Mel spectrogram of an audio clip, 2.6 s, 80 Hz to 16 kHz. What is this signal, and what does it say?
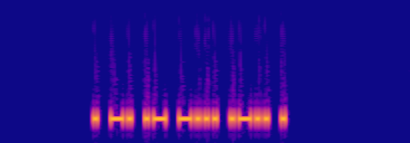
Morse code, heard as a keyed tone, about 46 wpm, 700 Hz. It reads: ENABLE
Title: Sentences from Top 1500 Words - New Word Drill - 45wpm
